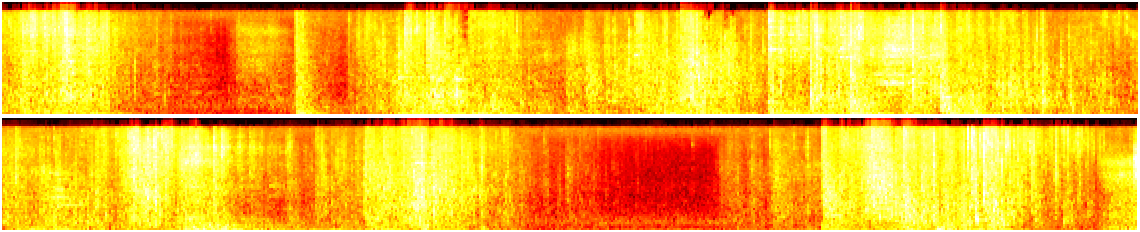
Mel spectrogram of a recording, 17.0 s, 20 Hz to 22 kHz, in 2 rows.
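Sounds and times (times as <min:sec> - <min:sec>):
scrap metal crashing onto ground: 0:03.1 - 0:04.0.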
